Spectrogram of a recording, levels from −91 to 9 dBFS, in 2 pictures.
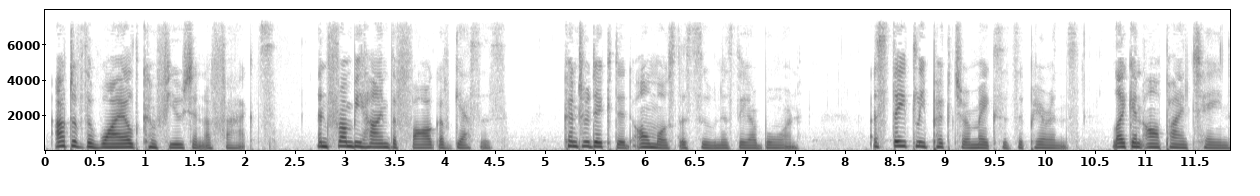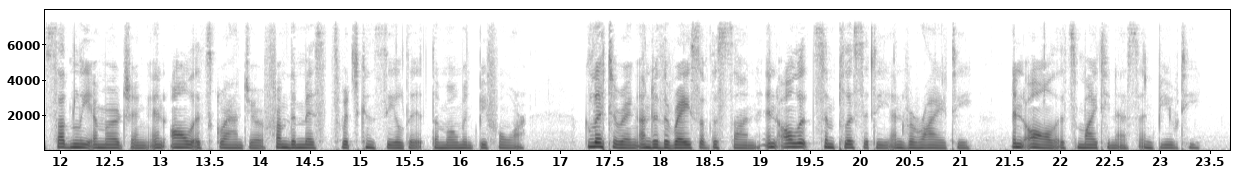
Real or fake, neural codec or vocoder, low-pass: real; none; 7.2 kHz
